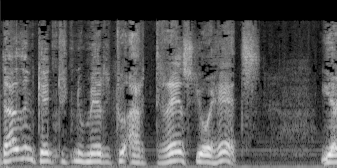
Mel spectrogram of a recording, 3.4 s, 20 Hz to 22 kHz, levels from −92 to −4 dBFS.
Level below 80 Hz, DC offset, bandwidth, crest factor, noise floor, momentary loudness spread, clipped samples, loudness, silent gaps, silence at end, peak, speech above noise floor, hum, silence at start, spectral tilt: -48 dBFS; under 0.1%; 13.5 kHz; 14 dB; -44 dBFS; 7 LU; under 0.1%; -21 LUFS; none; 0 s; -6 dBFS; 24 dB; none; 0 s; -4 dB/octave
